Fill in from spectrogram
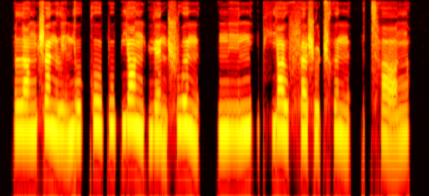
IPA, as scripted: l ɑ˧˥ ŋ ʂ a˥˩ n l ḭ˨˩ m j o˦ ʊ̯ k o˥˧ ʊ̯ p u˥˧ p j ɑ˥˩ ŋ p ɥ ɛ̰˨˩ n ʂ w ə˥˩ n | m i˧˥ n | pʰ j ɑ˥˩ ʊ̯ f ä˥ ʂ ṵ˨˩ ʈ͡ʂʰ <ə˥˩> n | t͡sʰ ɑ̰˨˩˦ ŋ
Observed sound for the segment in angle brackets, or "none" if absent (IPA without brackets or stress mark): ə˥˩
